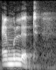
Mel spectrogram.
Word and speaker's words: amulet: तो थोड़ा सा प्रोनाउंसिएशन में भी अंतर है और स्पेलिंग में भी अंतर है। सो इसे पढ़ते हैं एम्यूलेट और वो है एमुलेट।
